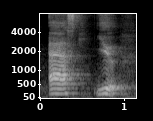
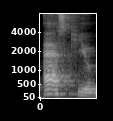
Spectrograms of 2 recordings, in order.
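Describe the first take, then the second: First: The two words are said separately. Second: The two words run together as one. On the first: "A gente aprende que ask you" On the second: "eles juntam ask you, ask you, vira uma palavra só"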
